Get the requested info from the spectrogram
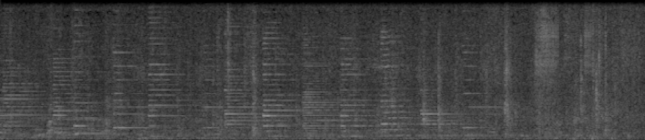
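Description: Dan tranh, the Vietnamese plucked zither, played solo: a melody of single plucked notes, each ringing on and fading as the next is picked.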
